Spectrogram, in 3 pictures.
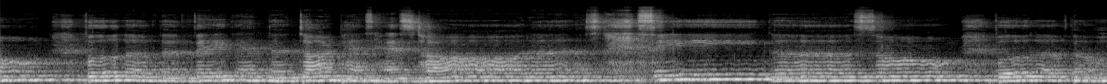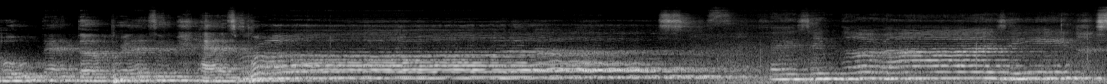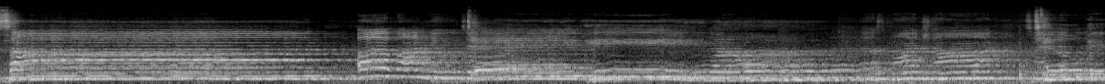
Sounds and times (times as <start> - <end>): Singing: 0.0 - 33.1.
